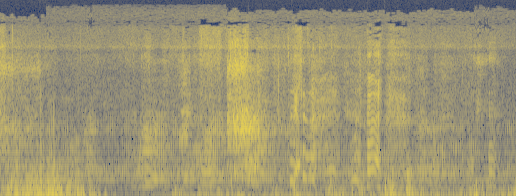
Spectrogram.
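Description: Close-range combat lightsaber sparring: heavy low rumble and buffeting on the head-mounted camera's microphone from the fighter's movement, with a few sharp knocks and short gliding, voice-like sounds in the second half.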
